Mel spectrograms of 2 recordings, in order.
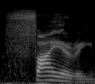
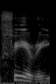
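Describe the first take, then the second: First: The first part sounds like the word fire. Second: The first part does not sound like fire. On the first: The speaker calls it right. "because it's fire" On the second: The speaker calls it wrong. "not fiery"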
